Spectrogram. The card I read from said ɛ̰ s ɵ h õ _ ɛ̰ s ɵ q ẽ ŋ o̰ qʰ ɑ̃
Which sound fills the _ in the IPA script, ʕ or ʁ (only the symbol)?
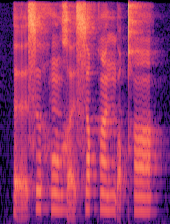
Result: ʁ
